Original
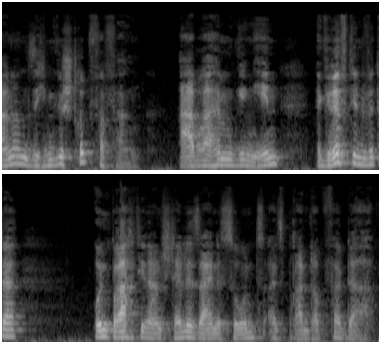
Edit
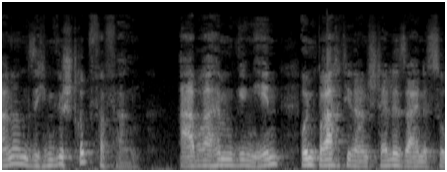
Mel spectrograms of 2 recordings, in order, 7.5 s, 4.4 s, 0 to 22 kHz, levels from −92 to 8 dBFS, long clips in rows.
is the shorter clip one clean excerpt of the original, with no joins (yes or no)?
no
